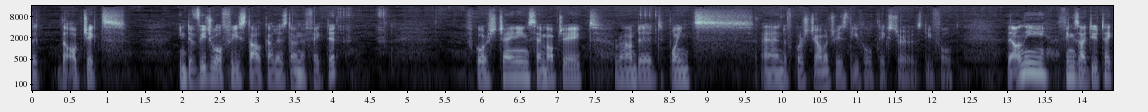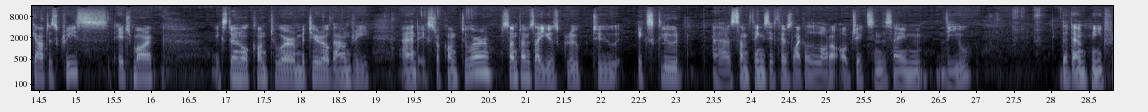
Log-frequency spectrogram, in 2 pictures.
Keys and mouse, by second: 9.0-12.6 drag, 14.5-17.1 drag, 18.3-28.8 drag.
